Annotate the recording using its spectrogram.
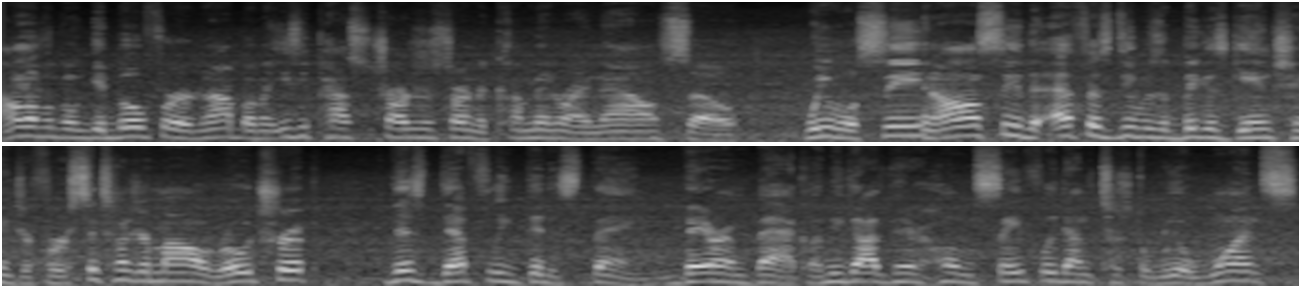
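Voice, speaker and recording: Talking at a very fast pace, a man uses a high-pitched voice with ordinary pitch variation. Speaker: car YouTuber. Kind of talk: casual vlog review. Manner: halting, repetitive; casual, slangy.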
